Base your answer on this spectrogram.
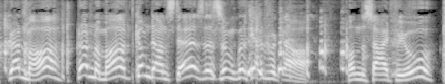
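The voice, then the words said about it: Put-on Sunderland accent. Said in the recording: “Do a great impression of people from Sunderland there.”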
